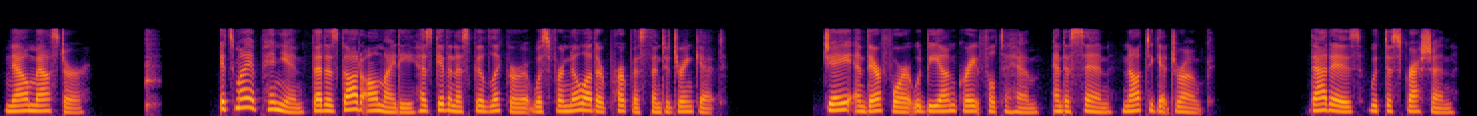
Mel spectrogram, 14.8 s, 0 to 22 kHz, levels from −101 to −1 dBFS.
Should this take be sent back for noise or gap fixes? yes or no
yes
